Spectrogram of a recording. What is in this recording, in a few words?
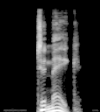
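"to make", English, male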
